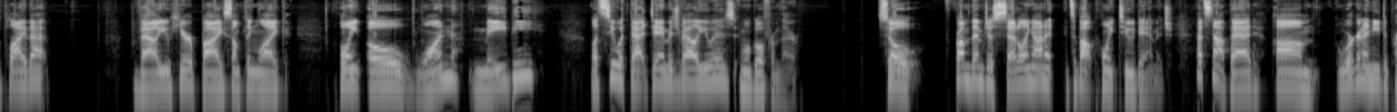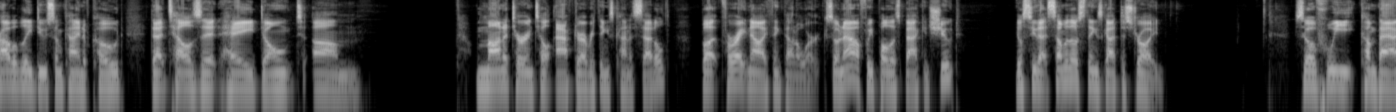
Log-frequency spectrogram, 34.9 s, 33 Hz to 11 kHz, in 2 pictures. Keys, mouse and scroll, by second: 3.7-6.0 typing, 8.5 click, 16.4-17.6 drag, 26.7-27.8 drag, 28.6-29.8 drag, 32.1 click, 33.3 click.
